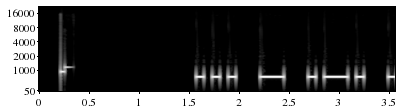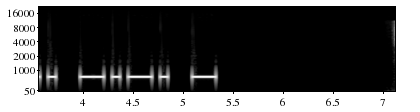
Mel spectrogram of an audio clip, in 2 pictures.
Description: Morse code, heard as a keyed tone, about 15 wpm, 700 Hz. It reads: STRICT
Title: Six Letter Words - 15wpm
